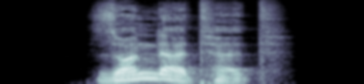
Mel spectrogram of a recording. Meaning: inflection of sondern: 1. second-person plural preterite 2. second-person plural subjunctive II
- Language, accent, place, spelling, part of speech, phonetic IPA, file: German, Germany, Berlin, sondertet, verb, [ˈzɔndɐtət], De-sondertet.ogg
